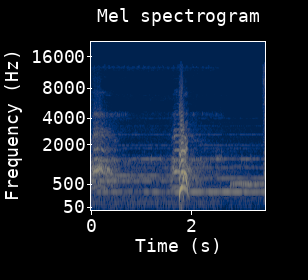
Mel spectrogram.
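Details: A Korean water deer, heard at night near a well where it came down to drink water, gives a harsh, arching scream that listeners say sounds eerily like a person crying out.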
